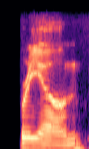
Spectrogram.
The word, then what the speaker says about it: Brionne: No, it's B-R-I. Like Brie. – Brioni. – Brionne. Because I think there's probably, I don't know any French, but I assume there's some sort of French thing happening there, which is why you wouldn't pronounce, which is what I think the N-N-E is kind of the giveaway of the French pronunciation. Yes. So like Brionne.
